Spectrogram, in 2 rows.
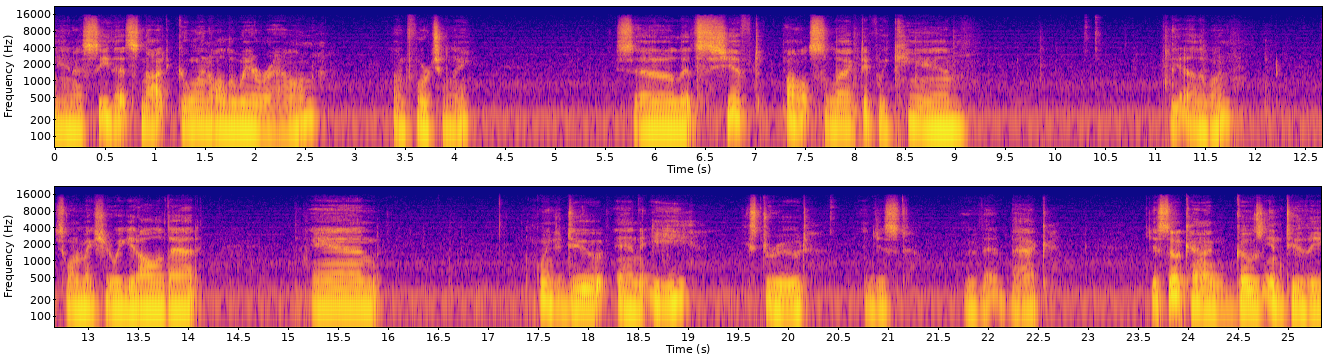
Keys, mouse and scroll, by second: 7.7-10.0 middle drag, 10.0-11.1 drag, 11.5 click, 11.7 middle click, 18.3 e.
